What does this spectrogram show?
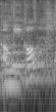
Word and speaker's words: Omegle: Is that how you pronounce it? Yeah, Omegle.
